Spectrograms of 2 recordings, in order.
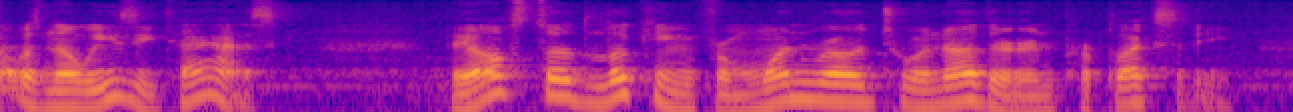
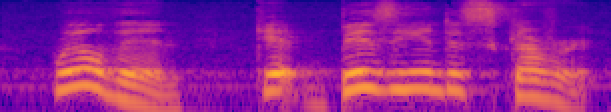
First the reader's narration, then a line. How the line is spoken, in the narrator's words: snapped the queen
